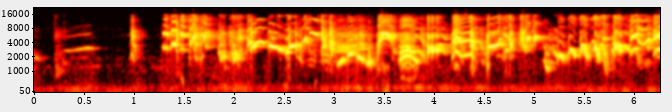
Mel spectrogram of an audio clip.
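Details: Oriental magpie-robin in vigorous 'gacor' song, a lure recording meant to prompt reluctant magpie-robins to sing: a soft whistle, then from about one second a dense, fast stream of varied chirps, squeaks and rising whistled slurs, high-pitched and almost unbroken.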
